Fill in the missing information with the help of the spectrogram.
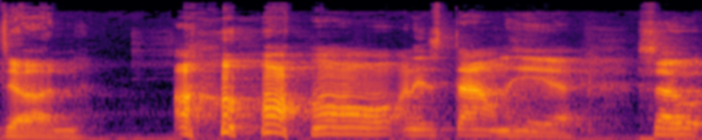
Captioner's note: laughs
